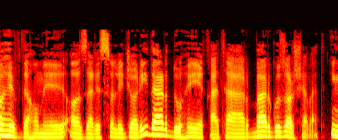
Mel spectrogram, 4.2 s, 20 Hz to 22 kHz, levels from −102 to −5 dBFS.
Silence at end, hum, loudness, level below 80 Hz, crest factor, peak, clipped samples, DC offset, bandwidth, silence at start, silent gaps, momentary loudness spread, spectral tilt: 0 s; none; -23 LUFS; -62 dBFS; 16 dB; -6 dBFS; under 0.1%; under 0.1%; 9.4 kHz; 0 s; none; 7 LU; -6.5 dB/octave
